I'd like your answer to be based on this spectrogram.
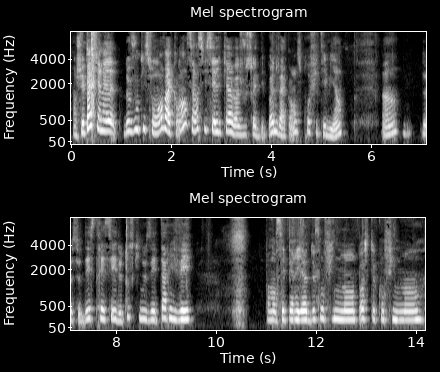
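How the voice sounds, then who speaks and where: A woman's voice: mid-range voice, normal speed, darkish tone. A woman chatting casually to viewers while making a scrapbooking craft, with frequent fillers.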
